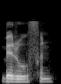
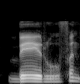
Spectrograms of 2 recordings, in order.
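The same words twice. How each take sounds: First: Said in the usual way. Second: "berufen" with BE emphasized and set apart; wrongly stressed prefix. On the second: Shown as a demonstration. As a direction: punch a long BE at the start of "berufen". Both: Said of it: "they will not emphasize".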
